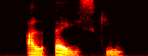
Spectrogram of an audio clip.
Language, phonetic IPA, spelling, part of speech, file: Polish, [alˈpɛjsʲci], alpejski, adjective, Pl-alpejski.ogg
